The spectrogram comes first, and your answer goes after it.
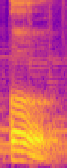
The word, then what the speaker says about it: a: go rule number one indefinite article a is pronounced as uh remember it's pronounced as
